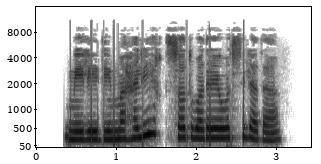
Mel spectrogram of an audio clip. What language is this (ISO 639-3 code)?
pus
